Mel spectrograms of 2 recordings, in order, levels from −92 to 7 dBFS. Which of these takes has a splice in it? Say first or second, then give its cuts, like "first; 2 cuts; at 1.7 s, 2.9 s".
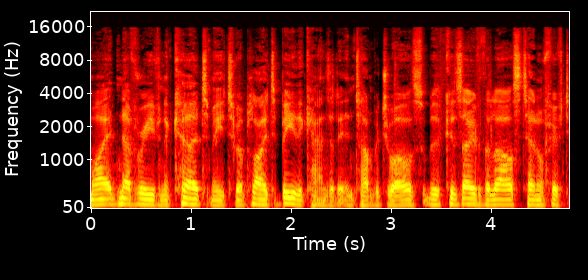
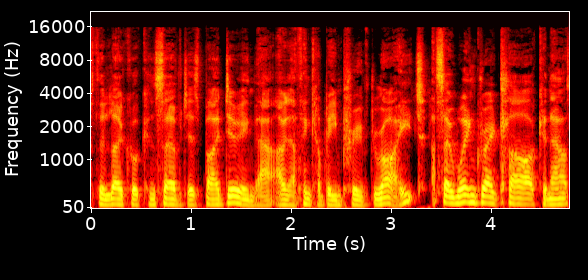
second; 1 cut; at 3.4 s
